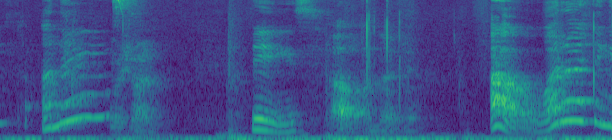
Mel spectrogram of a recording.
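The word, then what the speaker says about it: Unown: Oh, unknown. Oh, why did I think it didn't have a K in it? It doesn't, that's not my spell there, but it's pronounced unknown.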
